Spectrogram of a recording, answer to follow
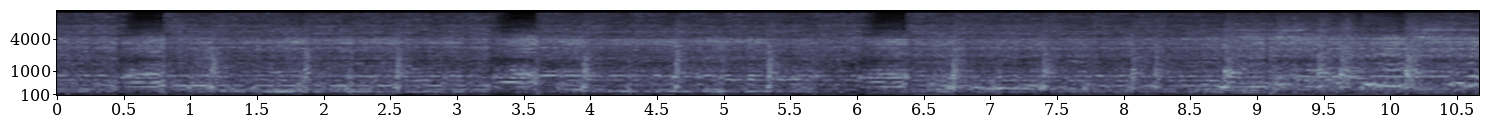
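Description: Live rock band playing: electric guitars over a steady drum kit beat.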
